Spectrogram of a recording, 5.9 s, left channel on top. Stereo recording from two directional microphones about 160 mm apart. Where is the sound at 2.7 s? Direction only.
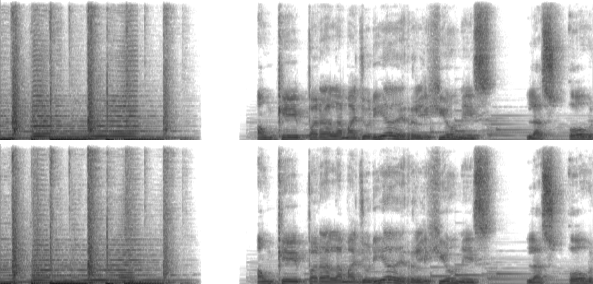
60° right (ahead or behind).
